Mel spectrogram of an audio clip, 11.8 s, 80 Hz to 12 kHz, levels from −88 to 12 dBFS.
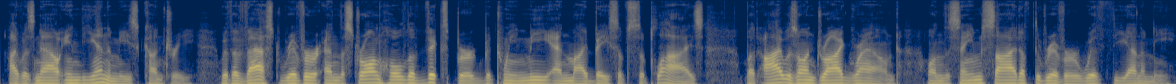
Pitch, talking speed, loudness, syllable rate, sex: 110 Hz, 200 wpm, -18 LUFS, 4.7 syllables/s, male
